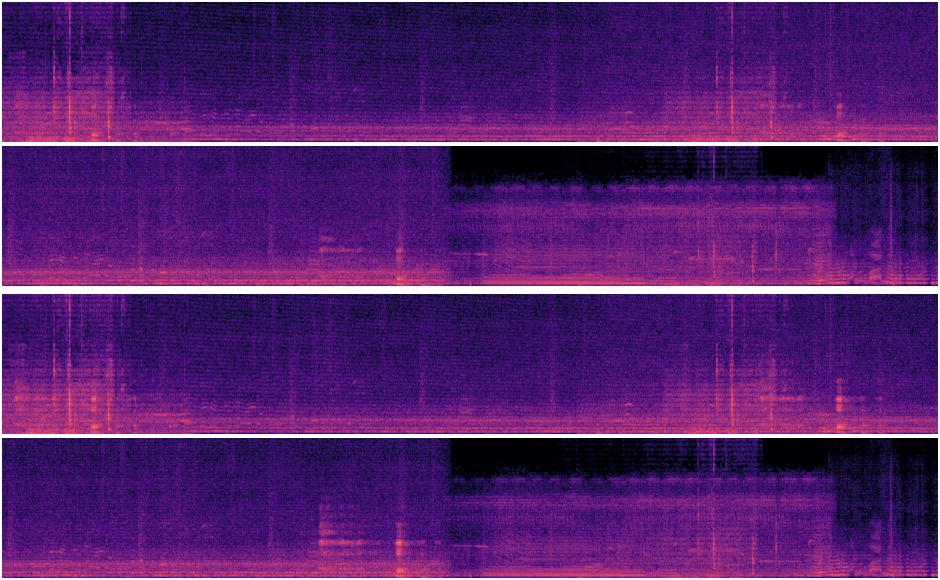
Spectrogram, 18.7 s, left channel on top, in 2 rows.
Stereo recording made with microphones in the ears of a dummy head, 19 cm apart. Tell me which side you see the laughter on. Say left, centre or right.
right.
